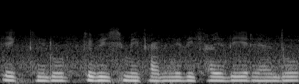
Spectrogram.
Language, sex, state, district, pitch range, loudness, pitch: Hindi, female, Uttar Pradesh, Varanasi, 175-180 Hz, -22 LUFS, 175 Hz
